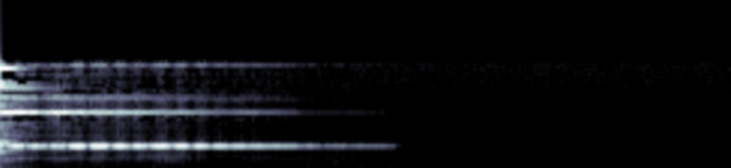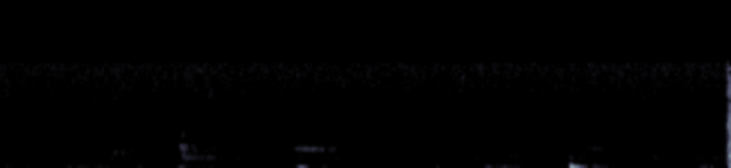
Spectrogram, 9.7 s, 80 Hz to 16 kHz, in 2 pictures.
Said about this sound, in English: 40 seconds with a chime starting now.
